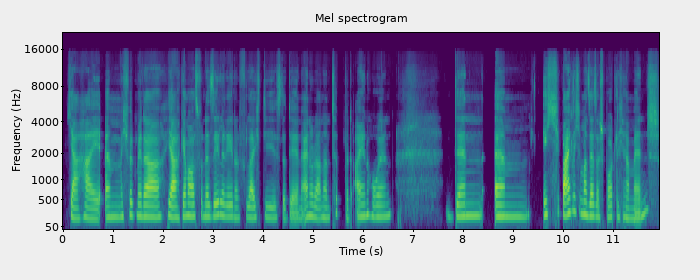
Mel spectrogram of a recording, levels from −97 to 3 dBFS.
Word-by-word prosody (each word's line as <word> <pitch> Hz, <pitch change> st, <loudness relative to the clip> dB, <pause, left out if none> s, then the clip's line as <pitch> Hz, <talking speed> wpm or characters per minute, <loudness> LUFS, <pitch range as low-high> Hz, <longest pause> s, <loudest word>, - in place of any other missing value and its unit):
Ja, 175 Hz, -3 st, +3 dB
hi. 170 Hz, -4 st, +1 dB
Ähm, 190 Hz, 0 st, -1 dB
ich 200 Hz, -, -6 dB
würde 220 Hz, -2 st, -2 dB
mir 205 Hz, -, +1 dB
da, 195 Hz, -1 st, +5 dB
ja, 190 Hz, -3 st, +6 dB
gerne 205 Hz, +3 st, +1 dB
mal 205 Hz, -, +5 dB
was 205 Hz, -, -3 dB
von 210 Hz, -, -9 dB
der 200 Hz, 0 st, -1 dB
Seele 210 Hz, +1 st, 0 dB
reden 195 Hz, -1 st, -3 dB
und 180 Hz, -, -11 dB
vielleicht 185 Hz, -1 st, -3 dB
die 180 Hz, -1 st, -6 dB
s 185 Hz, +1 st, -9 dB
den 85 Hz, -, -5 dB
ein 190 Hz, -, 0 dB
oder 200 Hz, -4 st, -1 dB
anderen 180 Hz, +1 st, -5 dB
Tipp 255 Hz, +2 st, -10 dB
mit -, -, -11 dB
einholen 200 Hz, 0 st, -3 dB, 1.3 s
denn, 210 Hz, +1 st, -1 dB, 0.2 s
ähm, 195 Hz, 0 st, +1 dB, 0.3 s
ich 230 Hz, +2 st, -1 dB
war 215 Hz, -, +11 dB
eigentlich 270 Hz, +3 st, +3 dB
immer 240 Hz, -2 st, +2 dB
ein -, -, 0 dB
sehr, 210 Hz, 0 st, +3 dB
sehr -, -, -4 dB
sportlicher 190 Hz, -2 st, -4 dB
Mensch. 315 Hz, -, -4 dB
195 Hz, 185 wpm, -23 LUFS, 190-210 Hz, 1.3 s, war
